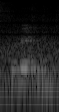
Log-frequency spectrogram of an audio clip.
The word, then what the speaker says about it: 구레네: 여러분, 구레네를 발음을 잘해야 됩니다. 어디라고요? 구레네. 예, 구린내가 아닙니다.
